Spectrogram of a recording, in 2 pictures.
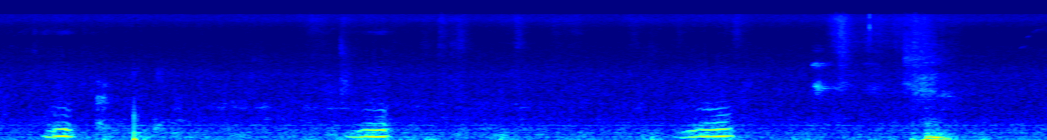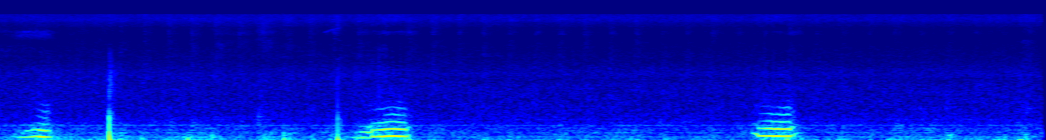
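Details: Pet cat snoring indoors: soft, rhythmic purring-like snores with a low harmonic buzz, each breath lasting about a second and recurring every three to four seconds, with a faint room hum in the background.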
